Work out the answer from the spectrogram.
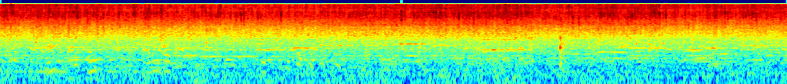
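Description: Pot stickers sizzling steadily as they fry in a hot pan, a dense rain-like hiss. A single sharp click sounds about eight seconds in, with faint voices and music behind.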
